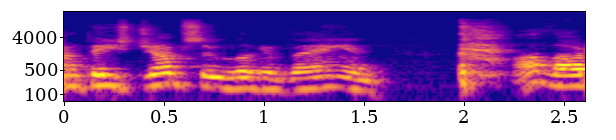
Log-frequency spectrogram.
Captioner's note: interviewer coughs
